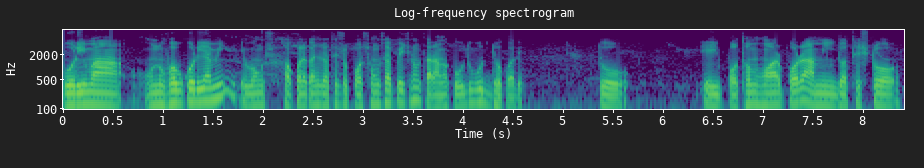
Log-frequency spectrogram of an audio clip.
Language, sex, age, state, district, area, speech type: Bengali, male, 30-45, West Bengal, Hooghly, rural, spontaneous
